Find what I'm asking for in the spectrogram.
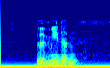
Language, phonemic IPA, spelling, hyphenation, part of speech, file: Dutch, /bəˈmɪnə(n)/, beminnen, be‧min‧nen, verb, Nl-beminnen.ogg
- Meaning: to love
